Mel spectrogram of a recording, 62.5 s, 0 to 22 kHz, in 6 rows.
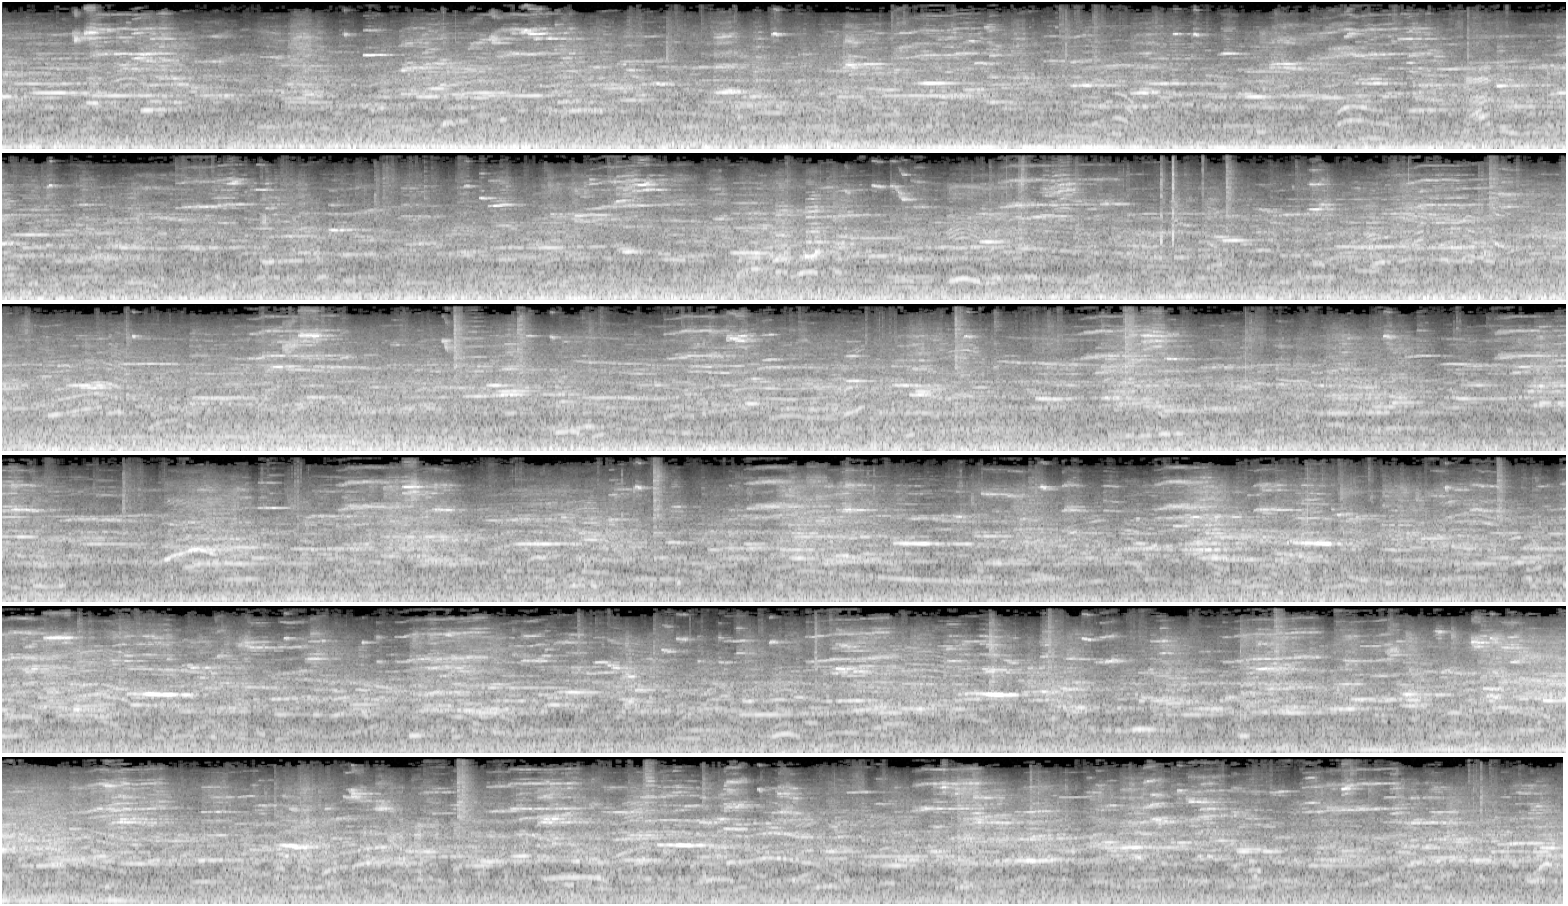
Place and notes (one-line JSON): {"title": "Plaza Simon Bolivar, Valparaíso, Chile - playground swings", "date": "2015-11-28 19:15:00", "description": "Plaza Simon Bolivar, Valparaíso, Chile, on a Saturday spring evening, kids enjoying the squeaking swings on this square, which is surrounded by heavy traffic.\n(SD702, DPA4060)", "latitude": "-33.05", "longitude": "-71.62", "altitude": "16", "timezone": "America/Santiago"}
